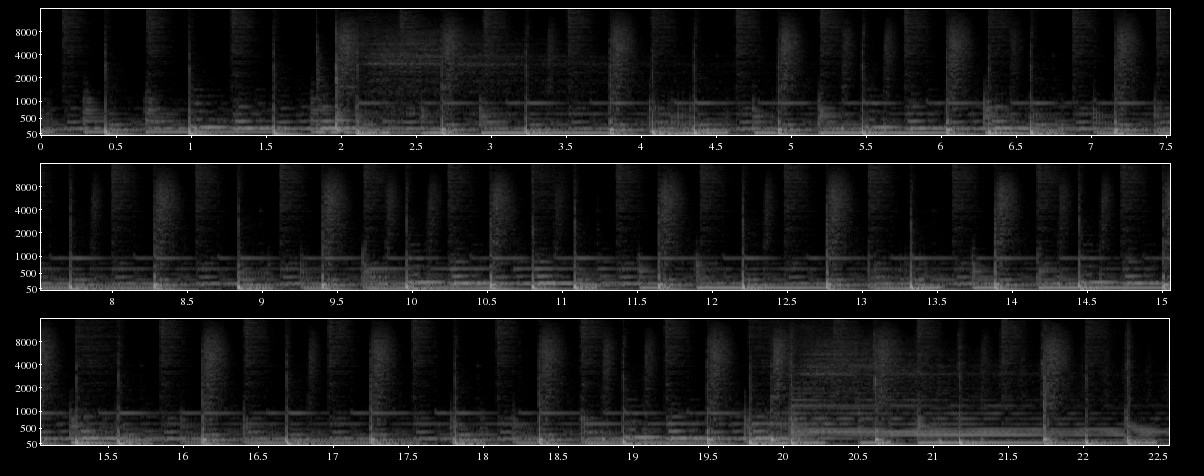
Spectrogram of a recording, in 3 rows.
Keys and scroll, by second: 16.3-17.5 typing, 19.4 super+c, 19.7 super+v.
